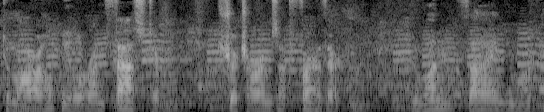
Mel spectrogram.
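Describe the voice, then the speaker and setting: A man's voice: sits low, fairly even intonation, unhurried. A man playing a reflective narrator, delivering dramatic literary narration. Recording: loud music and crowd sounds behind.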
